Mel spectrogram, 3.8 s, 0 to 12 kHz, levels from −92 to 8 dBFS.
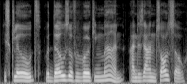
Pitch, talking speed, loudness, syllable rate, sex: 150 Hz, 190 wpm, -15 LUFS, 4.9 syllables/s, male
